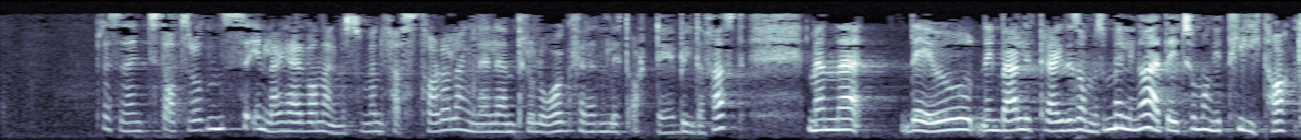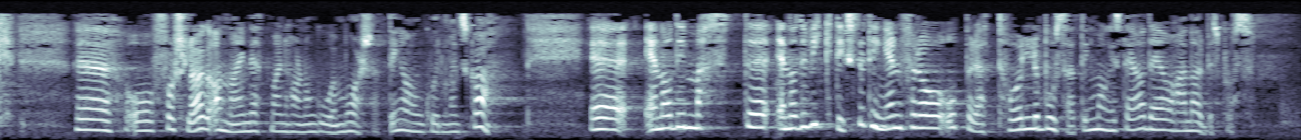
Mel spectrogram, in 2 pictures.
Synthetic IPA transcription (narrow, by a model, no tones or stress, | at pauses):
pʰɾɛsɪd̪ɛnt̪st̪ɑːt̪sɾoːd̪n̩sɪ̰nlɛɡhæːɾʋɑɳæɾməst̪sɔmɛnfɛst̪ʰhɑːɽɔlæŋnəɛlːəɾɛnpʰɾʊloːɡfɔɾɛnlɪt̪ːʰɑ̰ʈːɪbʏɡd̪ɑfɛst̪mɛn | d̪ɛæɾjʊd̪ɛnbæːlɪt̪̚ːpʰɾæːɡd̪ɛsɑmːəsɔmːɛlːɪŋɑɾt̪d̪ɛɾɪçːə̥sɔmɑŋːət̪ʰɪlt̪ʰɑːk | ɔfɔʂɭɑːɡɑ̰nːɑɪnːɪɑt̪mɑnɦɑɳuːənɡuːəmoːlsɛ̰t̪ːɪŋɑɔmkʰʊɾmɑnskɑ | ʔɛnɑʋd̪ɪmɛst̪ɛnɑʋd̪ɪʋɪkt̪ɪkst̪ət̪ʰɪŋːənfɔɾɔʔʊpɾɛt̪hɔlːəbuːsɛt̪ːɪŋmɑŋːəst̪eːɑd̪ɛɾɔhɑːɛɪnɑɾbɛɪspʰlɑ̰s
